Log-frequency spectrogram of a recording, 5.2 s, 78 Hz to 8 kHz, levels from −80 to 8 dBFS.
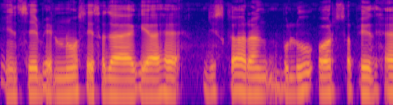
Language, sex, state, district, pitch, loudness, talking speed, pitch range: Hindi, male, Jharkhand, Deoghar, 135 Hz, -17 LUFS, 135 wpm, 125-140 Hz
